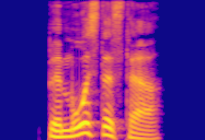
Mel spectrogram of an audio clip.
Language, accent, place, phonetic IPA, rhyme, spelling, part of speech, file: German, Germany, Berlin, [bəˈmoːstəstɐ], -oːstəstɐ, bemoostester, adjective, De-bemoostester.ogg
- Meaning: inflection of bemoost: 1. strong/mixed nominative masculine singular superlative degree 2. strong genitive/dative feminine singular superlative degree 3. strong genitive plural superlative degree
